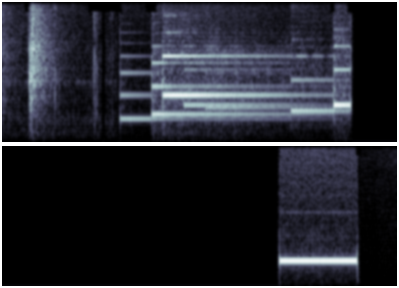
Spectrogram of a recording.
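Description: Telephone line tones while an office call is being transferred: a cluster of steady electronic tones, then silence, then a single long, even beep of ringback tone. Brief clicks and noises come at the start.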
